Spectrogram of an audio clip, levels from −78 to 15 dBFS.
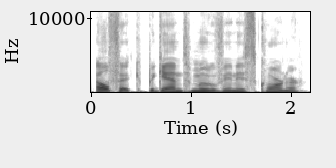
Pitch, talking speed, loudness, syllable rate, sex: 160 Hz, 190 wpm, -16 LUFS, 5.0 syllables/s, male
